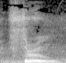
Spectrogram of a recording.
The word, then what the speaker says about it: through: It's so difficult because GH here is silent. Because the vowel. Through.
